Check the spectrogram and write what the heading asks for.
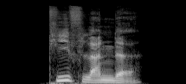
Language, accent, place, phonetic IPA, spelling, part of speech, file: German, Germany, Berlin, [ˈtiːfˌlandə], Tieflande, noun, De-Tieflande.ogg
- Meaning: dative of Tiefland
